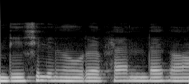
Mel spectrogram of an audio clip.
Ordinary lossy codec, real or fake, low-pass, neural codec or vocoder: none; real; 7.2 kHz; none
